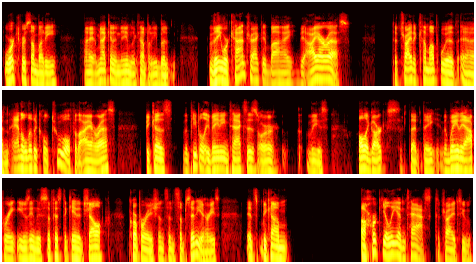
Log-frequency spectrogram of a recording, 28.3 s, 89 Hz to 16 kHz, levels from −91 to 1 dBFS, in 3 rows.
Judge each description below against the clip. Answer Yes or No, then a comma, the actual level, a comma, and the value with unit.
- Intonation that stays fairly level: No, average, 3.3 semitones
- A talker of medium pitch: No, low, 110 Hz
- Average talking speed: No, slow, 125 wpm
